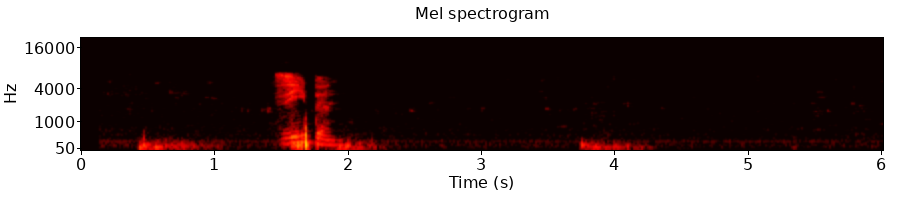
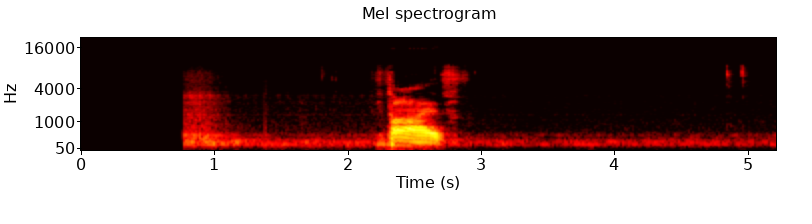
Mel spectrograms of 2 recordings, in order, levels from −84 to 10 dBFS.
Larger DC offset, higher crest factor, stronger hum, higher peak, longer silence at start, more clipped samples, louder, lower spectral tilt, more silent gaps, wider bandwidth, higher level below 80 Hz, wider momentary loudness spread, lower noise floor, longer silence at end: neither; first, 32 dB vs 20 dB; neither; second, -12 dBFS vs -2 dBFS; second, 0.4 s vs 0.8 s; neither; second, -36 LUFS vs -14 LUFS; second, -5.5 dB/octave vs -7 dB/octave; neither; second, 7.4 kHz vs 9 kHz; first, -58 dBFS vs -66 dBFS; about the same, 27 LU vs 27 LU; first, -75 dBFS vs -57 dBFS; second, 2 s vs 2.5 s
